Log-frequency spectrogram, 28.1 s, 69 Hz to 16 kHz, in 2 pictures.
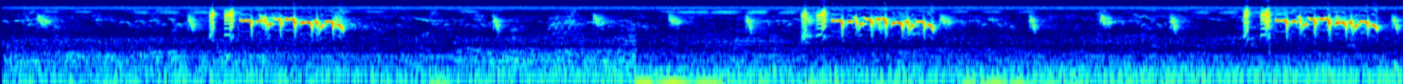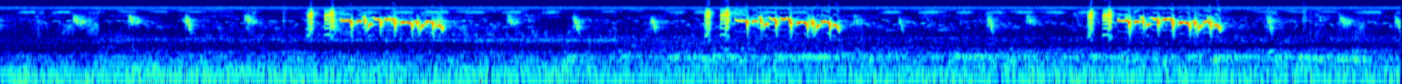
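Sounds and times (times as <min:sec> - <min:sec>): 
resident Cisticolidae bird calling: 0:01.7 - 0:03.6, 0:06.7 - 0:09.6, 0:11.0 - 0:20.0, 0:20.6 - 0:28.0.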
